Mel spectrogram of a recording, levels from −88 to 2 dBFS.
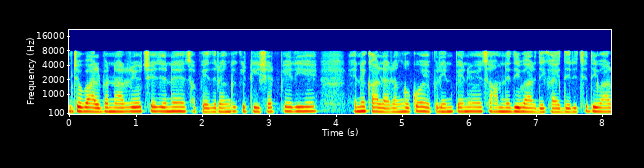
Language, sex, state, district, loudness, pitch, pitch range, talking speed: Rajasthani, female, Rajasthan, Churu, -17 LUFS, 190 Hz, 180-200 Hz, 190 wpm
